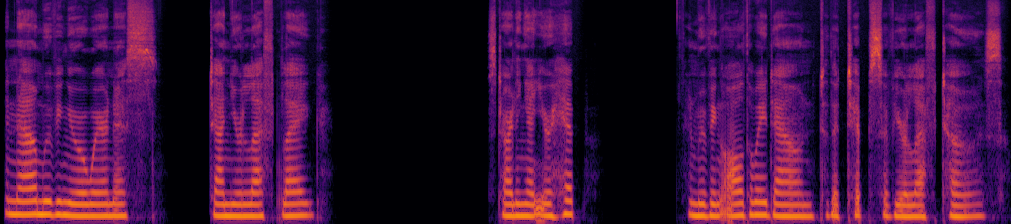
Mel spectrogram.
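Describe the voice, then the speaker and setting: Female meditation narrator: soft, relaxed and soothing, slow phrasing with long pauses, very dry close sound. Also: mid-range voice, creaky, no room sound. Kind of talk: guided body-scan meditation narration.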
